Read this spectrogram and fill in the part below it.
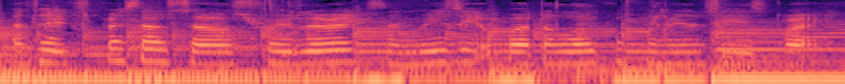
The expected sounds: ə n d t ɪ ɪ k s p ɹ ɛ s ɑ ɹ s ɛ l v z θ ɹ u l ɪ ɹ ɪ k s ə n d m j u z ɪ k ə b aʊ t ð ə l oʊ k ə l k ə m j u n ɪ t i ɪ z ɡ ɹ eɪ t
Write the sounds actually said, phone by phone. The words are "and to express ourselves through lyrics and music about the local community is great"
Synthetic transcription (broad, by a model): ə n t ɪ ɪ k s p ɹ ɛ s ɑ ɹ s ɛ l v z f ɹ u l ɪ ɹ ɪ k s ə n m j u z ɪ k ə b aʊ t ð ə l oʊ k ə l k ə m j u n ɪ t i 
